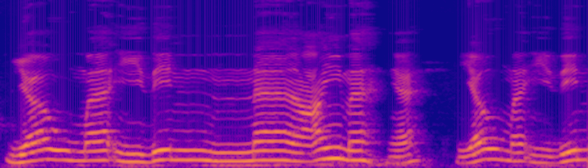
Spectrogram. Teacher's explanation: terdapat tanwin bertemu dengan huruf nun maka itu termasuk hukum bacaan Idgham Bighunnah sama seperti sebelumnya maka cara membacanya dengan mendengung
